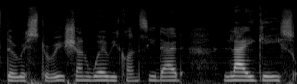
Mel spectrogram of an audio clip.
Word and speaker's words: ligase: And of course, we have the restoration, where we considered ligase or ligase as you may pronounce it, which helps to splice together short DNA fragments.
